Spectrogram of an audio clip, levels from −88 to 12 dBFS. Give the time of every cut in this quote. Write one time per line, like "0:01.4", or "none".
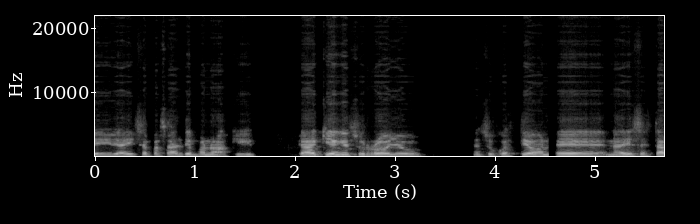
0:04.5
